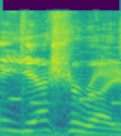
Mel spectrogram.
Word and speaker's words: Yashere: Gina Yashere is the correct pronunciation of our guest, Dave.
